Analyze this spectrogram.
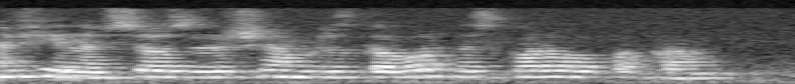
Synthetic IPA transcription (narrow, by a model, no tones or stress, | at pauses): ɐfʲinəfsʲozəvʲɪrʂajɪmrəzɡɐvord̪ɐskoɾəvəpɐka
